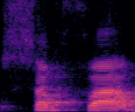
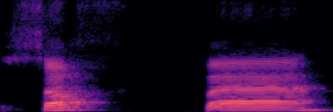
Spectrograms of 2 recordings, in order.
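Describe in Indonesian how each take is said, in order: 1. Bunyi f ganda diucapkan cepat dan pendek. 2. Bunyi f ganda ditahan dengan aliran udara yang mengalir. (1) "Sofa bukan" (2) "tapi mengalir dulu"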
